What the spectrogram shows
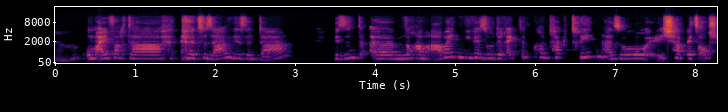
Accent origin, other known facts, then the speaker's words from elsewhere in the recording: Berlin, Germany; Ja, also ich komme aus Berlin.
